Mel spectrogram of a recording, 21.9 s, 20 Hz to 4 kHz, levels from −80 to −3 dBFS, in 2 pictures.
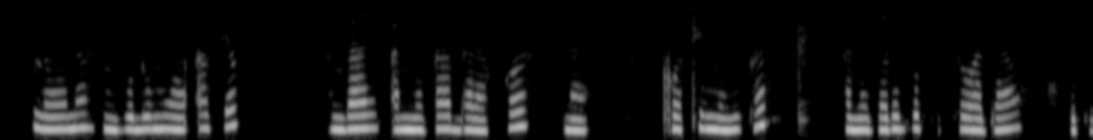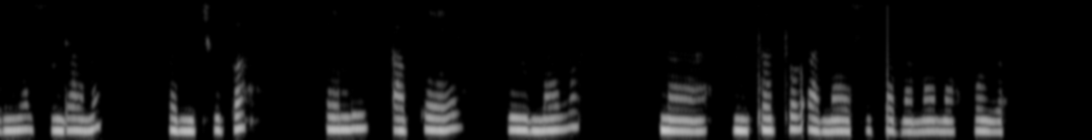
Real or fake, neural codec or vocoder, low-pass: fake; codec, 16 kHz in and 24 kHz out, 1 kbps, XY-Tokenizer; 3.6 kHz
